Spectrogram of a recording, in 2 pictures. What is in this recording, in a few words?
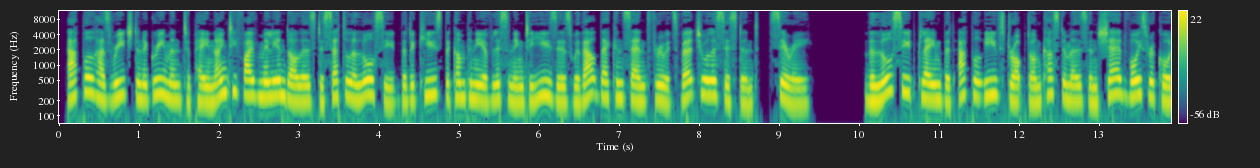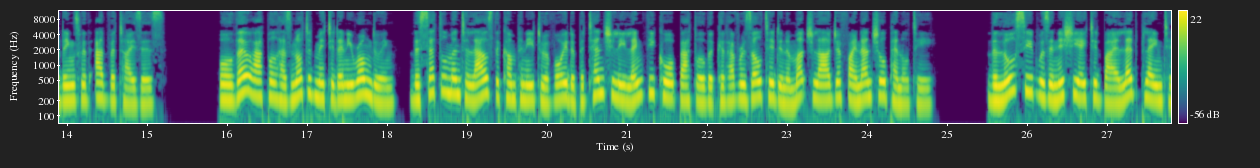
English Advanced FAST Reading; English Newsroom; Apple Settles Siri Eavesdropping Lawsuit for 95 Million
